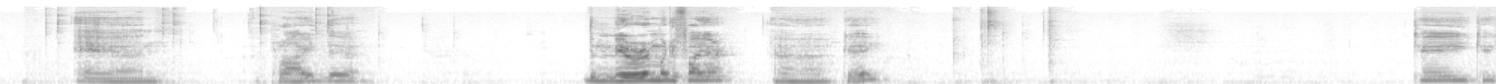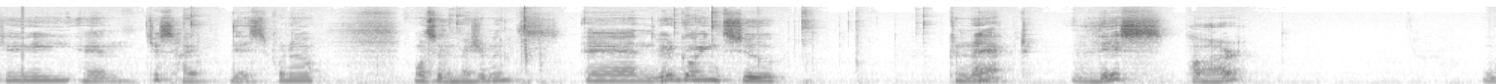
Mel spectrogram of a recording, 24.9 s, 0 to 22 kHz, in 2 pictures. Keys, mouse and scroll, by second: 0.3 click, 1.3 click, 2.0-3.1 drag, 3.1-6.2 middle drag, 8.3-11.3 shift+middle drag, 12.8-13.3 scroll down 2, 13.9 click, 14.7-15.3 middle drag, 15.3 scroll up 4, 16.1 click, 18.0 click, 18.4 shift+middle click, 18.7 scroll up 2, 19.1 shift+middle click, 20.0 click, 20.4-24.9 middle drag.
